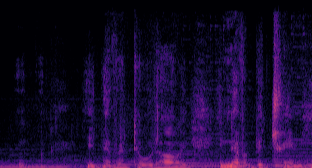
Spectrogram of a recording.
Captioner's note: chuckles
